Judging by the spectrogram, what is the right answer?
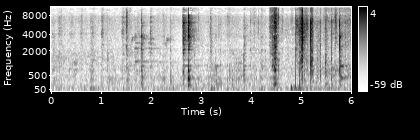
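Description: Handling sounds as a charging hose is fitted to a refrigerant cylinder's valve: scattered clicks and knocks, a cluster of them near the end, over a low steady hum.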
